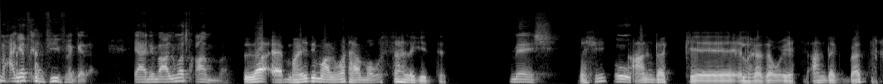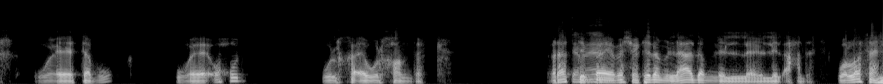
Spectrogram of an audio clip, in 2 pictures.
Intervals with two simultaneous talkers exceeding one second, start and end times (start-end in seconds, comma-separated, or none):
none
